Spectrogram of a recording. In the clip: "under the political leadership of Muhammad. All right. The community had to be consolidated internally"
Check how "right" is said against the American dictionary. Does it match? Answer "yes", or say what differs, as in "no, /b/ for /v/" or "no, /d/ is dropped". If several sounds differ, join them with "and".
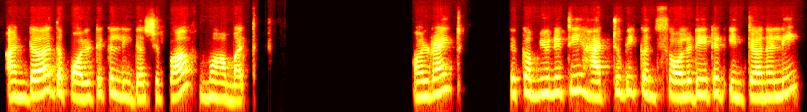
yes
